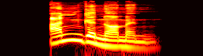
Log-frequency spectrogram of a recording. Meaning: past participle of annehmen
- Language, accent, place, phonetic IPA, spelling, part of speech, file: German, Germany, Berlin, [ˈanɡəˌnɔmən], angenommen, verb, De-angenommen.ogg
